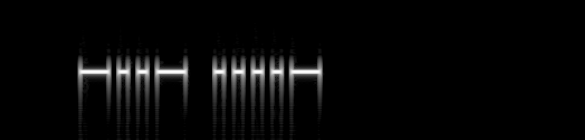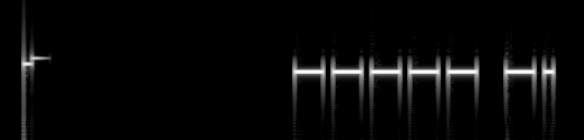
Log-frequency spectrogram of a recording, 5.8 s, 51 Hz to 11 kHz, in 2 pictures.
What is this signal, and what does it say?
Morse code, heard as a keyed tone, about 25 wpm, 700 Hz. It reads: X4 0N
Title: Single-Letter Single-Number 25wpm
